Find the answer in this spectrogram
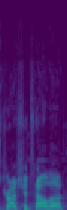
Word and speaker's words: stracciatella: Stracciatella? Stracciatella? Well, now, Gelato. okay. Spell it.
